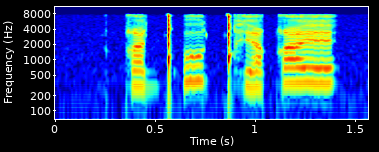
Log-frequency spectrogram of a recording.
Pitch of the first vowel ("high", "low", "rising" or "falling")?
low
